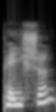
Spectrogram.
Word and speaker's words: patient: dans patient le T le premier t de patient se prononce comme nos lettres ch en français che donc vous voyez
